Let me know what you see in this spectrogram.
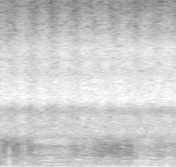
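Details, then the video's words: Cicadas in a park near Sveti Stefan, Montenegro, chirr in a steady, high, hissing buzz that fills the air without a break. "Вийшли в якомусь парку, де стрикочуть цикади. Послухайте."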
